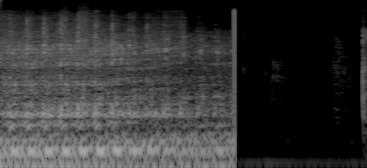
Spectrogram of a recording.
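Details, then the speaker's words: Old lowrider that has rarely been driven lately but always fires right up: deep, even burble with steady pulses running smoothly, then a clean shutdown. Normal running. "This old girl always fires right up though. I love this old piece of shit. No matter what, she always sounds good."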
